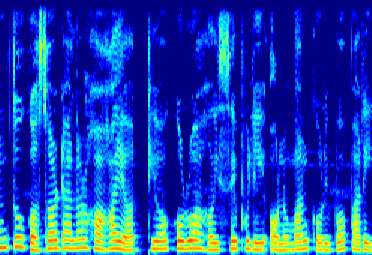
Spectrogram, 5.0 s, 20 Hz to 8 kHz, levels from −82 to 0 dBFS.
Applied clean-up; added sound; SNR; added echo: none; none; none; none.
